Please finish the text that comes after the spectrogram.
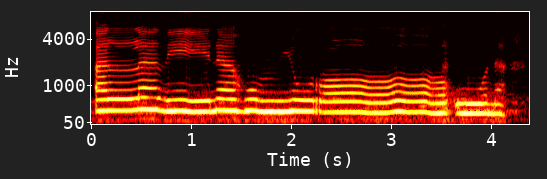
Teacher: ketika kita mengucapkan huruf ro tersebut nah lidah kita ini akan bergetar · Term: taqrir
